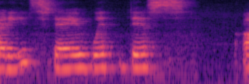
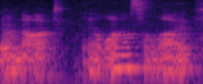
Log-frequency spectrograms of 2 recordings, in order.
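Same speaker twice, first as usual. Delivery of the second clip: very quiet, breathy, hushed whisper under the breath; 8 dB quieter than usual. Narrating a character's reply to a player's murmured question: very quiet tone. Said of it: "in sort of the same very quiet tone".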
